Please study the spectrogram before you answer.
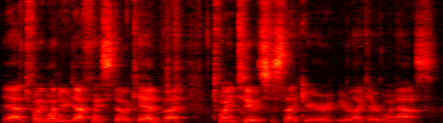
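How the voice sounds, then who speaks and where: Young man hosting, low voice, roomy echo. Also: fast talker. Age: 20s. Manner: relaxed, friendly, jokey. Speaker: podcast host. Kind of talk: casual interview chat.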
